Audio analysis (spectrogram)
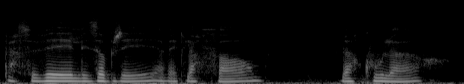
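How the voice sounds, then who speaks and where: Slow, low-voiced woman guiding relaxation. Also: flat delivery, dark tone. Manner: soothing, unhurried, short phrases with long pauses. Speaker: yoga nidra guide. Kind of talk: guided relaxation meditation.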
